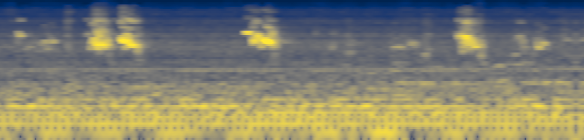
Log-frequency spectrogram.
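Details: Pet budgerigar breeding pair kept at home, giving three short clusters of bright, squeaky chirps about a second apart, with a constant low electrical hum beneath.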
